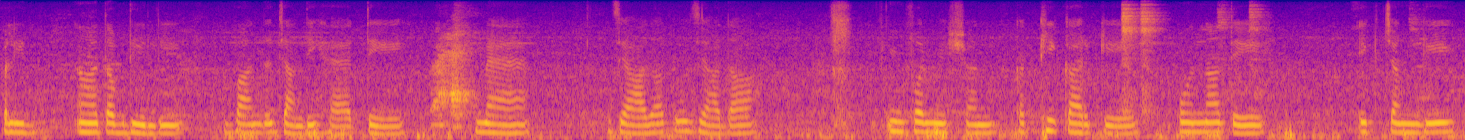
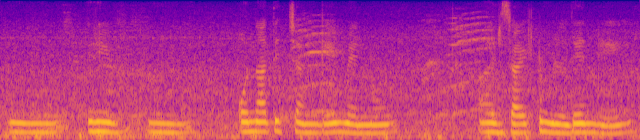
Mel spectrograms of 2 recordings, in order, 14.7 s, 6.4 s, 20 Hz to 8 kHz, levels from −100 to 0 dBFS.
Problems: constant background noise, background conversations at intervals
